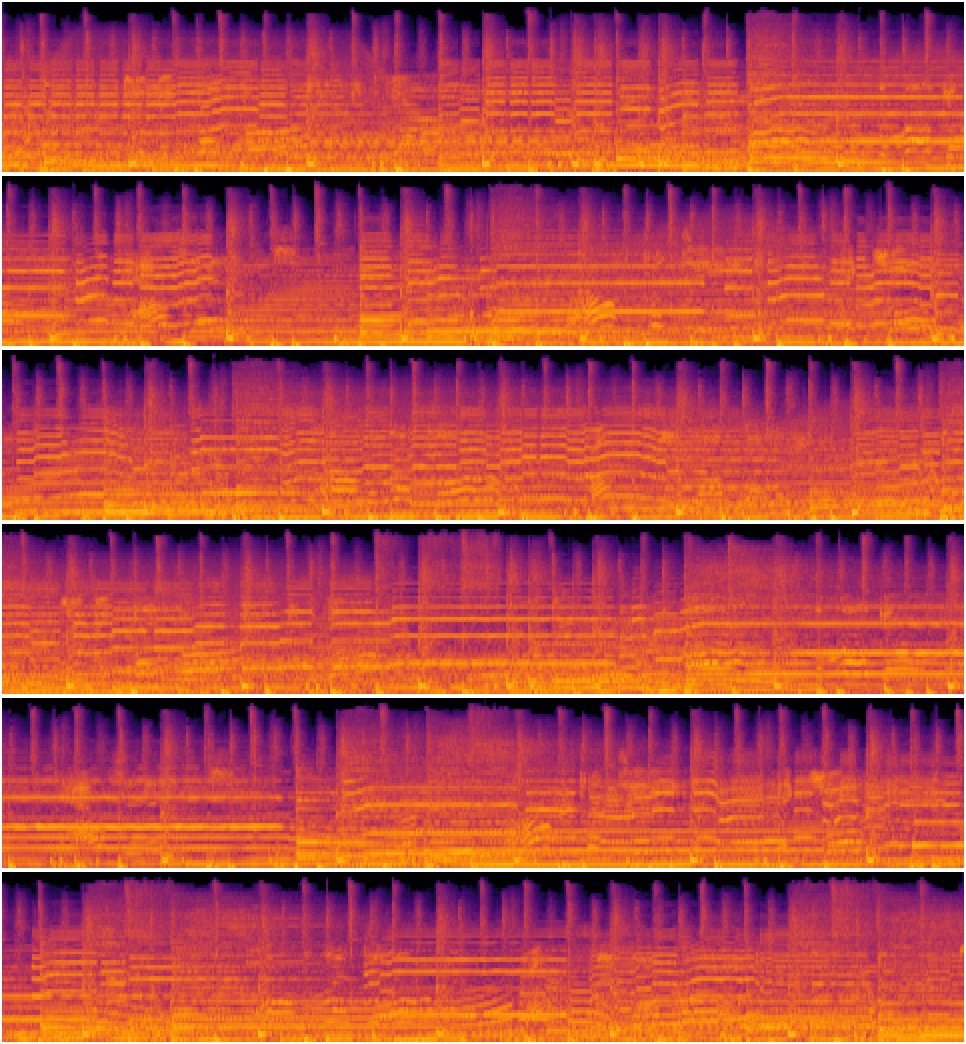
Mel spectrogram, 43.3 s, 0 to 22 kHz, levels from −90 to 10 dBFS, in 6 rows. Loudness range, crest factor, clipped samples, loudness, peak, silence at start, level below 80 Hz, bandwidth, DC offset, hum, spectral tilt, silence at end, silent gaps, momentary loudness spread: 1 LU; 10 dB; under 0.1%; -10 LUFS; 0 dBFS; 0 s; -22 dBFS; 17.5 kHz; under 0.1%; none; -5 dB/octave; 0 s; none; 3 LU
